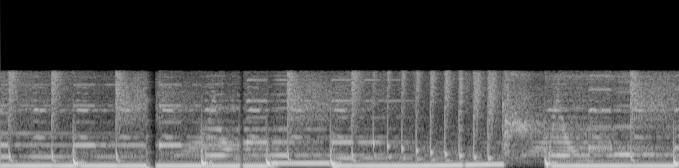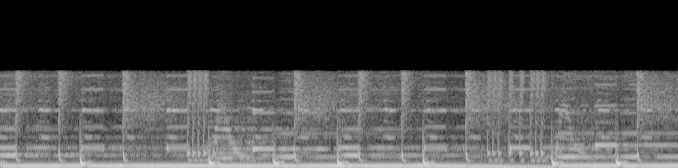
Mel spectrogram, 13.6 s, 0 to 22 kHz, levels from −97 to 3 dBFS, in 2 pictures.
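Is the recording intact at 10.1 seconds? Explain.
Yes, the audio is intact at 10.1 seconds, with no dropout or glitch, only the steady telephone-band sound, with nothing above 4 kHz, that fits a narrowband call codec such as G.711 mu-law.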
